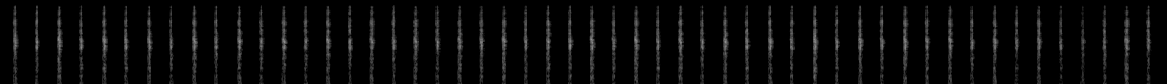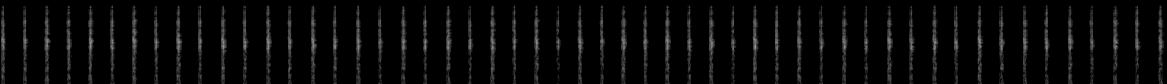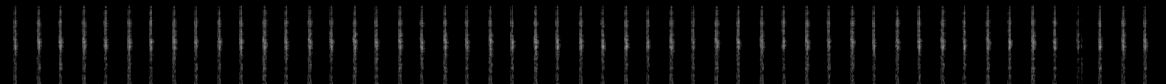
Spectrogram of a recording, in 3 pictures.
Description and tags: Ticking Timer 35 Sec
Ticking Timer
If you enjoyed the sound, please STAR, COMMENT, SPREAD THE WORD!🗣 It really helps!
bomb, tock, explosive-paste, timer, movie, film, tick, game, ticks, time, ticking, explosive, tick-tock, paste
